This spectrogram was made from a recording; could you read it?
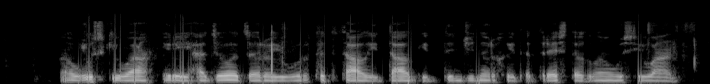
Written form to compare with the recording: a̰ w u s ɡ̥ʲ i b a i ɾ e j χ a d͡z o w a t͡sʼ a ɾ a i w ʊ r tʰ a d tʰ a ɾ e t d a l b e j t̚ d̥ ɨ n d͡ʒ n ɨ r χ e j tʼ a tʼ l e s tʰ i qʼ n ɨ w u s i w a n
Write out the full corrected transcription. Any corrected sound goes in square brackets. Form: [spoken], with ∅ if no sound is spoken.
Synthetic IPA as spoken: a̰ w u s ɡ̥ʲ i [w] a i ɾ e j [ħ] a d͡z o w a t͡sʼ a ɾ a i w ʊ r tʰ a d tʰ a [l] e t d a l [ɡ] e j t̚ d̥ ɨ n d͡ʒ n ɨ r χ e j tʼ a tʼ [r] e s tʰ [a] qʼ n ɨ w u s i w a n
